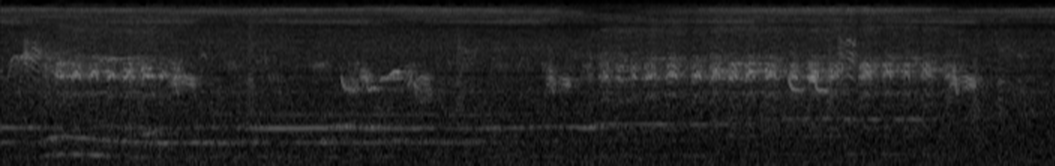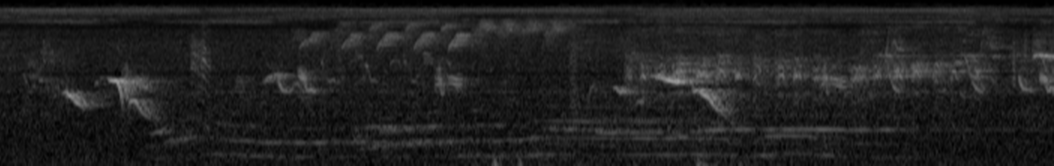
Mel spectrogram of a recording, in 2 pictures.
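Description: Small birds chirping and twittering in quick runs, with sharp falling calls about eight and twelve seconds in. Faint held lower tones sound underneath, and a couple of low thumps come near the end.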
